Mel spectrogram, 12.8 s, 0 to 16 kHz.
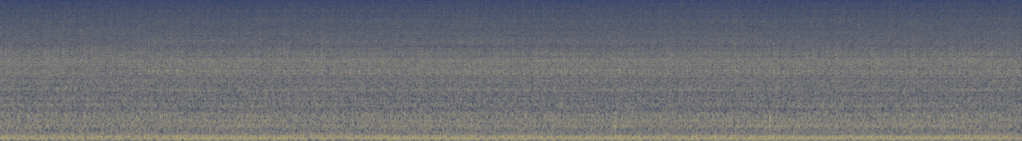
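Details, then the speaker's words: Lamborghini 350 GT V12 (chassis 109, sixth production Lamborghini) after restoration, idle mixtures just tuned cylinder by cylinder to optimum, before first road test since rebuild: even, steady, smooth idle with no missing or lumpy beats; normal idle. "and that is pretty lovely that's ready for a run clear it out be lovely"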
